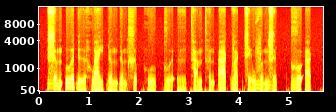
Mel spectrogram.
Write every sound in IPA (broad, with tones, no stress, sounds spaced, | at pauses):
z ə̰˧˥ m ʔ u˧ ə̯ ɗ ɨ˧˩ ə̯ h w a˧ j ɗ ə˧˩ m ɗ ə̰˧˨ m x ə˨˩ p̚ h w u˨˩ k̚ ɣ ṵ˧˨ ə̯ ʔ ə̤ː˨˩ t̪ʰ a̰˧˥ m t̪ʰ ə̰˧˨ n ʔ aː˦˥ k̚ v a˨˩ k̚ s ḛ˧˥ w v ə̰˧˥ m z ə˨˩ t̚ | ɣ o˧ ʔ a˨˩ k̚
